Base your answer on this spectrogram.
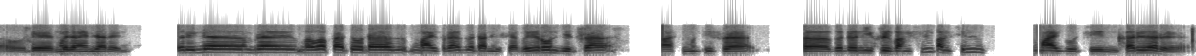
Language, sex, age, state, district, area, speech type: Bodo, male, 45-60, Assam, Chirang, urban, conversation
